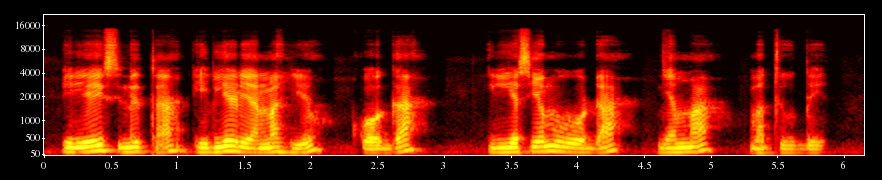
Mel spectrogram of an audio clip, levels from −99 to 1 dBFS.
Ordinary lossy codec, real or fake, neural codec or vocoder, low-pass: none; fake; codec, 32 kHz, 1.9 kbps, SNAC; 14.4 kHz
